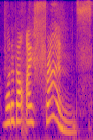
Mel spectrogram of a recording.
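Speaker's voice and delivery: put-on high pleading child voice; a little one begging Ma; another child. A narrator's reading. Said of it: "said another".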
